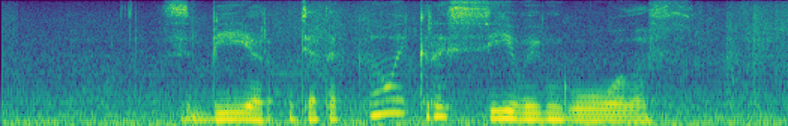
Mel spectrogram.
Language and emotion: Russian, positive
